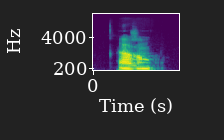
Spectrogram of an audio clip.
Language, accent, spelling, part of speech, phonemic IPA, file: French, France, harengs, noun, /a.ʁɑ̃/, LL-Q150 (fra)-harengs.wav
- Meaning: plural of hareng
